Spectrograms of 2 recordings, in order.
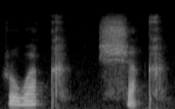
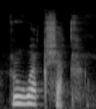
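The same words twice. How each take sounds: First: Ruwakshak stretched out very slowly and breathed, almost voiceless; slow breathy dictation. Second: Said in the usual way. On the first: Shown as a demonstration. Teacher to class while writing, Ruwakshak breathed out very slowly. Teacher writes the new word.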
